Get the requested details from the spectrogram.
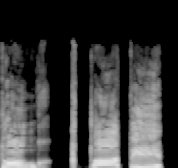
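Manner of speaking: shaking, trembling cry pitched very high. Pavel Petrovich calls out to the knocking spirit at a séance, trembling shout. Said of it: "Дрожащим голосом выкрикнул Павел Петрович".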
